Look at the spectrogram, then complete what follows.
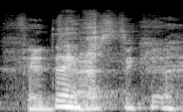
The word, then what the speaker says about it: Fantastica: Can you pronounce that, please? Fantastica?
